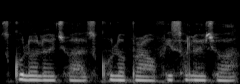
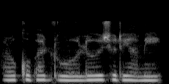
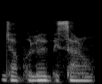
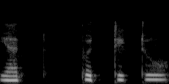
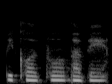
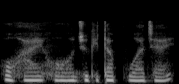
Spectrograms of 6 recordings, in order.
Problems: none marked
